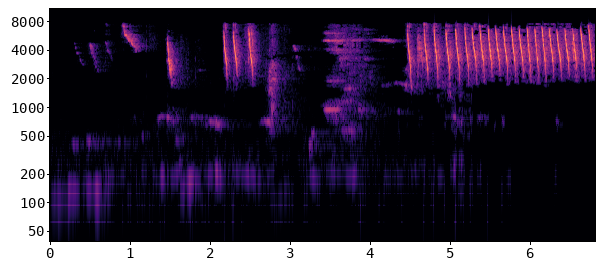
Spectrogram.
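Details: Weaver (manyar) song meant for training songbirds: scattered sharp chirps and short rattles, building into a long, fast, evenly repeated series of high buzzy notes.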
